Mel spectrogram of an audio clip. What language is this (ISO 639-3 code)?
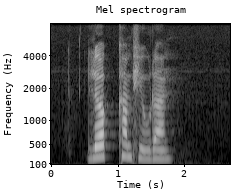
dan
